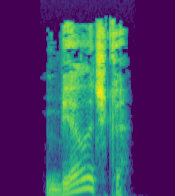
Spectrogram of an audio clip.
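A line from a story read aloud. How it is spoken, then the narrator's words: Uncertain. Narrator (Russian): неуверенно сказал я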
